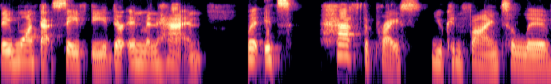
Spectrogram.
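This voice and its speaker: Against a quiet background, a woman with a New York accent speaks at a moderate pace in a fairly low voice. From New York City. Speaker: college international recruiter. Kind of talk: webinar presentation Q&A.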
